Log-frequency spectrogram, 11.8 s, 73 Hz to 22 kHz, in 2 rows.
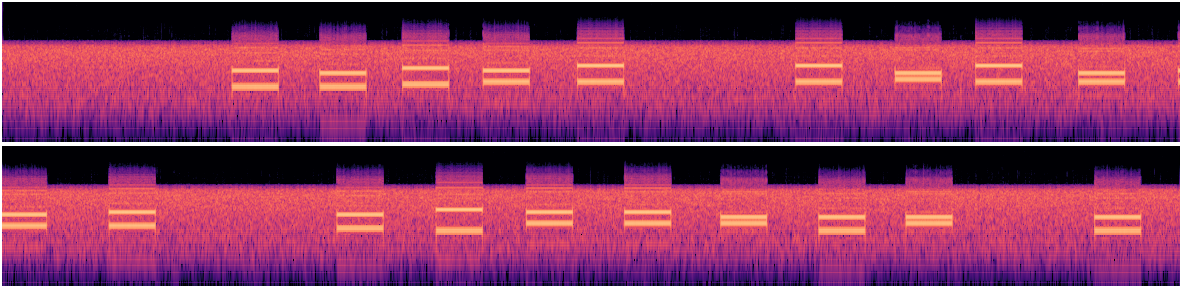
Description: DTMF, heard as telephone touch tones, dialled by hand, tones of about 230 ms, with phone line noise. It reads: 2168C C*C789 5A##*1* 1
